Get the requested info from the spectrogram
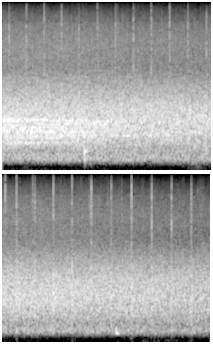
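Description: A large crowd applauding, the applause slowly dying down.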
